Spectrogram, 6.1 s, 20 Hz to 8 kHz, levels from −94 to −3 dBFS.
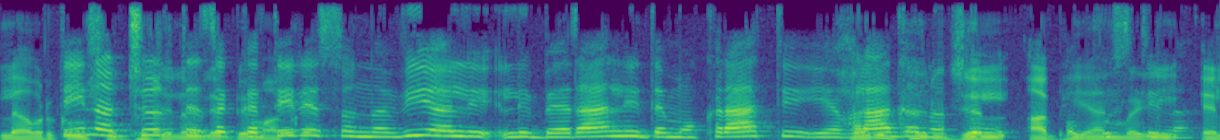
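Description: At 4.70 s there is a concealed Bluetooth headset packet loss lasting about 15 ms, which fits two consecutive lost mSBC packets. The receiver filled the gap by repeating the best-matching stretch of the preceding waveform, so the speech holds briefly as a buzzy tonal patch within the 8 kHz headset band.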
